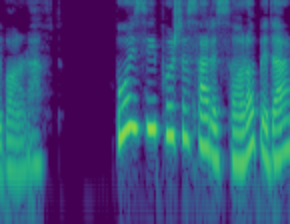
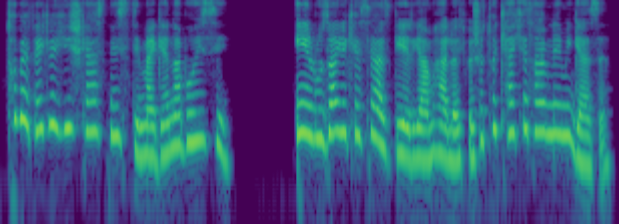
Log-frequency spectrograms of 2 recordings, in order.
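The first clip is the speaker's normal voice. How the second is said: higher, accusing complaint; reproachful scolding; 7 semitones higher than usual. A narrator's reading. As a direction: reproach the cat for not caring. Girl scolds her indifferent cat.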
